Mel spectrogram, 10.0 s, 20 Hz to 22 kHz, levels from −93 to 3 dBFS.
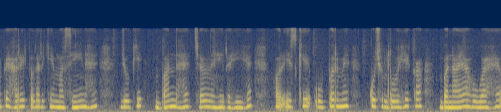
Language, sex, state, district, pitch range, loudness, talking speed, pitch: Hindi, female, Jharkhand, Sahebganj, 200-225 Hz, -15 LUFS, 145 wpm, 210 Hz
